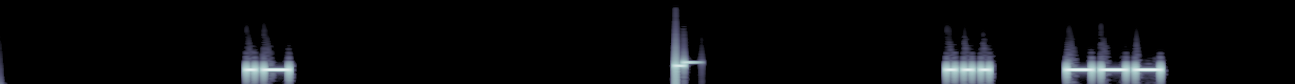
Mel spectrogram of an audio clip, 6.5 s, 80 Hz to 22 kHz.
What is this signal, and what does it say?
Morse code, heard as a keyed tone, about 28 wpm, spaced as for 16 wpm, 700 Hz. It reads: A SO
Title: 3x Character Spacing - Top 200 Words - 28wpm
